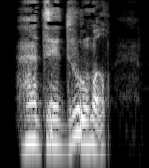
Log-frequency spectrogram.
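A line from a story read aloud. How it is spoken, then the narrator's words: Hoarse rasp. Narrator (Russian): прохрипел мрак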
